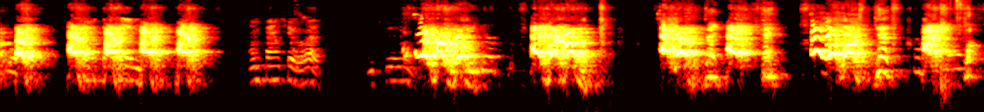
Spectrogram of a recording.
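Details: German Shepherd dogs, chained for the first time, bark loudly in a fast series of harsh bursts, a brief pause, then another run of repeated barks; people laugh and talk nearby.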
